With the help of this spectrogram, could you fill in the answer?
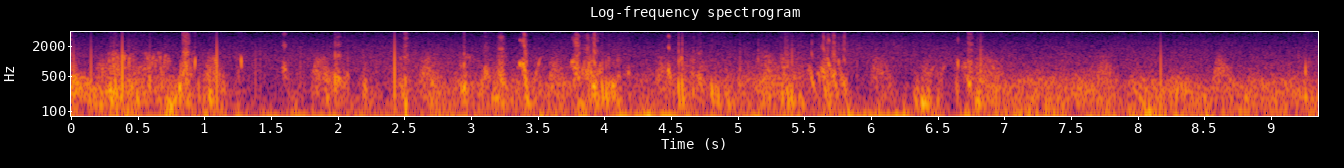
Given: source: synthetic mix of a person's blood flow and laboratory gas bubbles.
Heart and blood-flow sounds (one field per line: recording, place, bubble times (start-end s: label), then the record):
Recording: Doppler ultrasound of blood flow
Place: subclavian vein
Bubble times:
0.00-0.07 s: bubbles
0.14-0.74 s: bubbles
0.83-1.12 s: bubbles
1.23-1.31 s: bubbles
1.57-1.63 s: bubbles
1.81-2.10 s: bubbles
2.17-2.24 s: bubbles
2.44-2.54 s: bubbles
2.65-2.77 s: bubbles
2.90-3.28 s: bubbles
3.33-3.53 s: bubbles
3.65-4.21 s: bubbles
4.45-5.00 s: bubbles
5.17-5.27 s: bubbles
5.30-5.87 s: bubbles
6.31-6.56 s: bubbles
6.61-7.02 s: bubbles
9.22-9.32 s: bubbles
From the record:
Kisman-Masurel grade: 233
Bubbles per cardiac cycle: several, 3 to 8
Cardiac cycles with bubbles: 50 to 99%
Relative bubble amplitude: loud (0.450 to 0.775)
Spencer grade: 3 (all of the cardiac periods contain showers or single bubble signals, but not dominating or overriding the cardiac motion signals)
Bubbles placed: anywhere in the cardiac cycle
